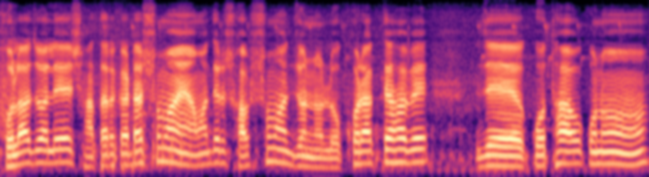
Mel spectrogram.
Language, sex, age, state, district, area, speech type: Bengali, male, 30-45, West Bengal, Uttar Dinajpur, urban, spontaneous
